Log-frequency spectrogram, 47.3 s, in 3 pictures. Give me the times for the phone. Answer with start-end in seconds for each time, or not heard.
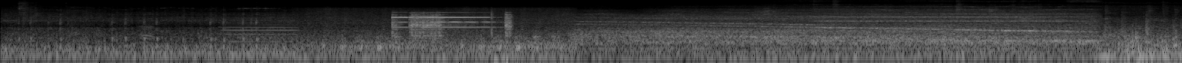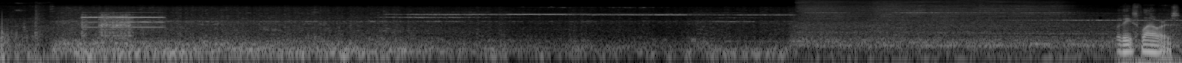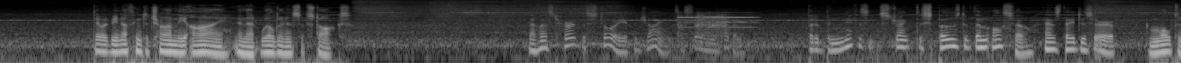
5.2-6.8, 16.8-18.0, 40.5-41.7.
